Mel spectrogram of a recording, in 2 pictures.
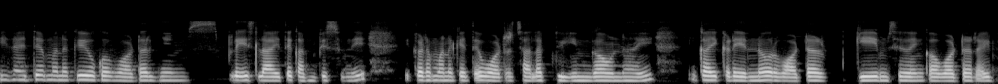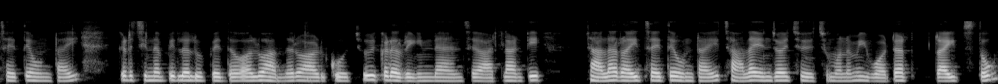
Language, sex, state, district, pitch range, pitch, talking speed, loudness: Telugu, female, Telangana, Karimnagar, 175-190 Hz, 185 Hz, 145 wpm, -17 LUFS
